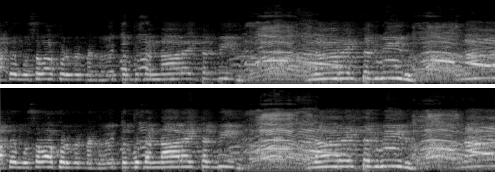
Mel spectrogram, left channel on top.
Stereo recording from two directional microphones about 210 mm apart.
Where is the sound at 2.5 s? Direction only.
10° left (ahead or behind).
